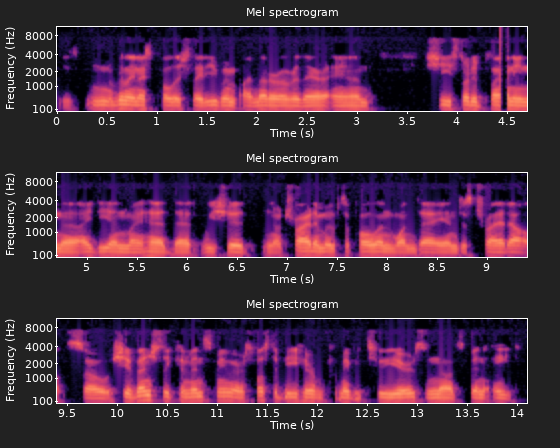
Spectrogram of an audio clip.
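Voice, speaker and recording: A man's voice: lowish voice, little pitch movement, brisk, no room sound, dull audio. American man explaining with many ums. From United States. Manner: hesitant, many ums and restarts. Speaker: game company representative. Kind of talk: interview answers.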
